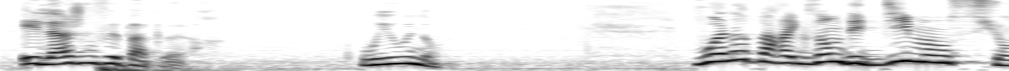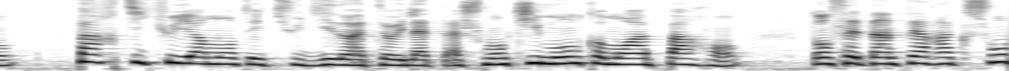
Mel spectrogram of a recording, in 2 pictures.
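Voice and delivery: normal talking voice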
